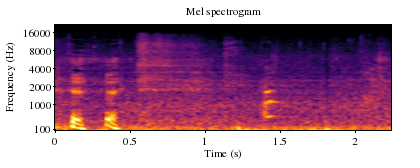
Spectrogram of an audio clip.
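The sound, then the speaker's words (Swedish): Two quick, sharp dog barks ring out close to the microphone in Kungälv, where a woman arrives with two dogs, one getting tangled in the microphone cord, followed by a softer yip, with a faint murmur of background noise. “Två hundar var det till och med. Ja, två hundar som kommer här i...”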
